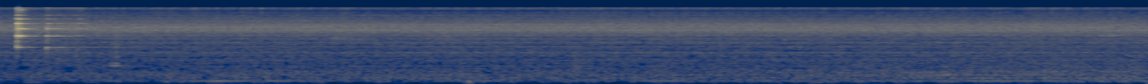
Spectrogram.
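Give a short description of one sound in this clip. A metal spoon taps and scrapes softly against a plastic bowl.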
